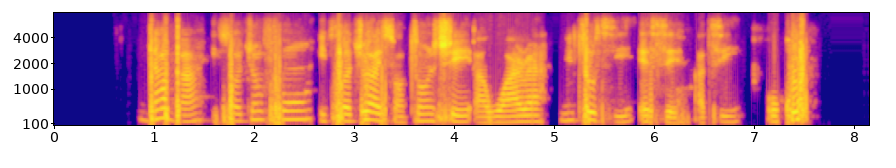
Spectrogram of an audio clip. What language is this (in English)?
Yoruba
